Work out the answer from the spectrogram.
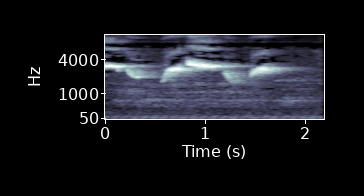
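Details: A very tame wambi in full song gives high, clear whistled notes that slur down and rise again in smooth looping phrases, loud and continuous over a faint low hum.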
